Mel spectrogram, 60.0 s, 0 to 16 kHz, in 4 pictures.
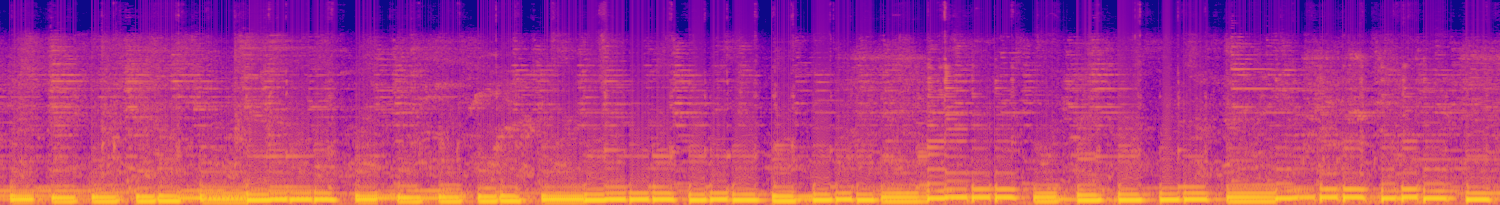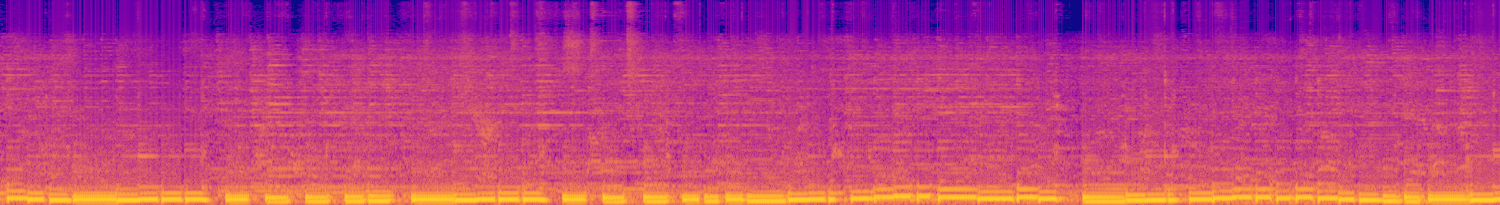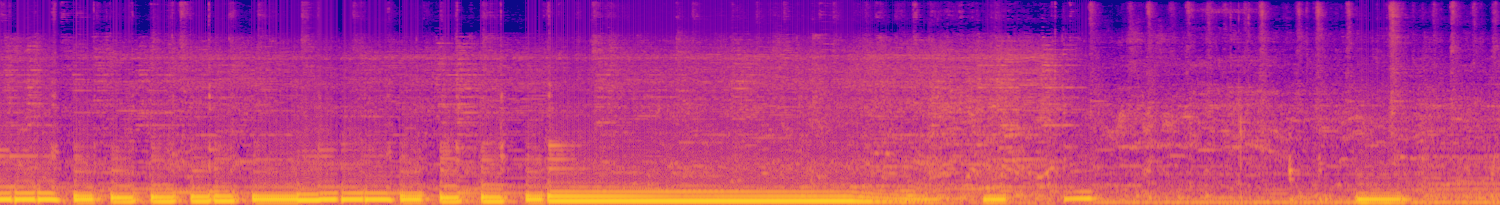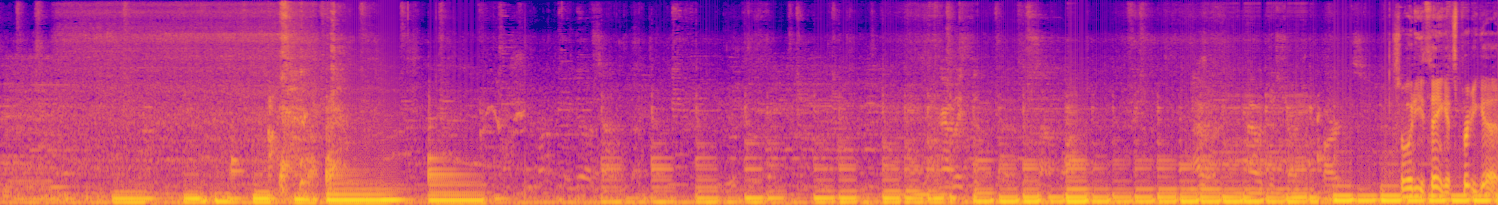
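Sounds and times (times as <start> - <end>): bass guitar played fingerstyle: 0.0 - 59.9.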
